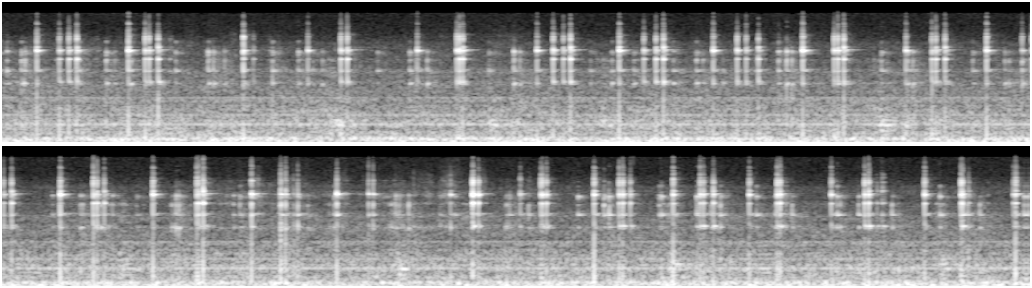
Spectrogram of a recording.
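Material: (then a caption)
Glass. Long blue-painted nails tap rapidly on the rounded body of a clear, hollow, apparently empty glass wine bottle with a metallic red screw cap, held up in the air. The taps are quick, bright clinks with a faint high ring that dies almost at once. They fall in an uneven, steady stream over a low, constant background hiss.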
